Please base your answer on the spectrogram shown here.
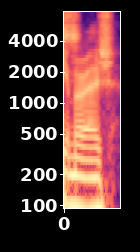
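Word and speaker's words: Guimarães: Guimaraes.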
